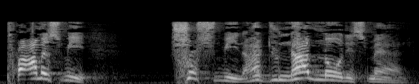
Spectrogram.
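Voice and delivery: pleading oath. Acted. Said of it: "he said".

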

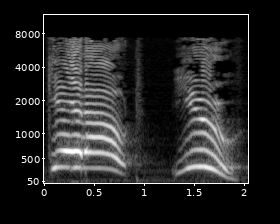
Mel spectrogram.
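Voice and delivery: high, loud thundering command; God shouting down a command; booming voice of God. Acted. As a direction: call him out from above. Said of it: "you hear God's voice saying".

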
